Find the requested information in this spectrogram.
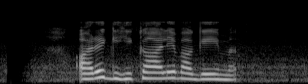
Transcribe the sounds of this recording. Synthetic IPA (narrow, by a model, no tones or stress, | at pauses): ʔaɾəɡiɦikaːleʋaɡeːmə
